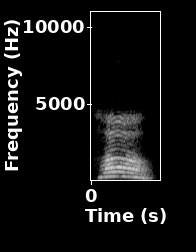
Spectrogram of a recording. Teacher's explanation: जब हम ह का उच्चारण करते हैं तो क्या होता है कि वायु कंठ से आ रही है और हमें जोर लगाना पड़ रहा है उच्चारण के लिए, जिस कारण एक वाइब्रेशन सी हो रही है और उसी के कारण जो वायु है वो गर्म हमारे मुख से आती है और इसीलिए हम इसे कहते हैं ऊष्म व्यंजन।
